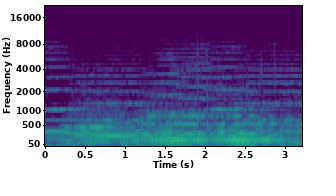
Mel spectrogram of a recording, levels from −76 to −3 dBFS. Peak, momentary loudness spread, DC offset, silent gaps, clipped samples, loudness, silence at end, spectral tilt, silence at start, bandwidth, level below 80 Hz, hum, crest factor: -24 dBFS; 5 LU; under 0.1%; none; under 0.1%; -37 LUFS; 0 s; -6.5 dB/octave; 0 s; 11 kHz; -48 dBFS; none; 14 dB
